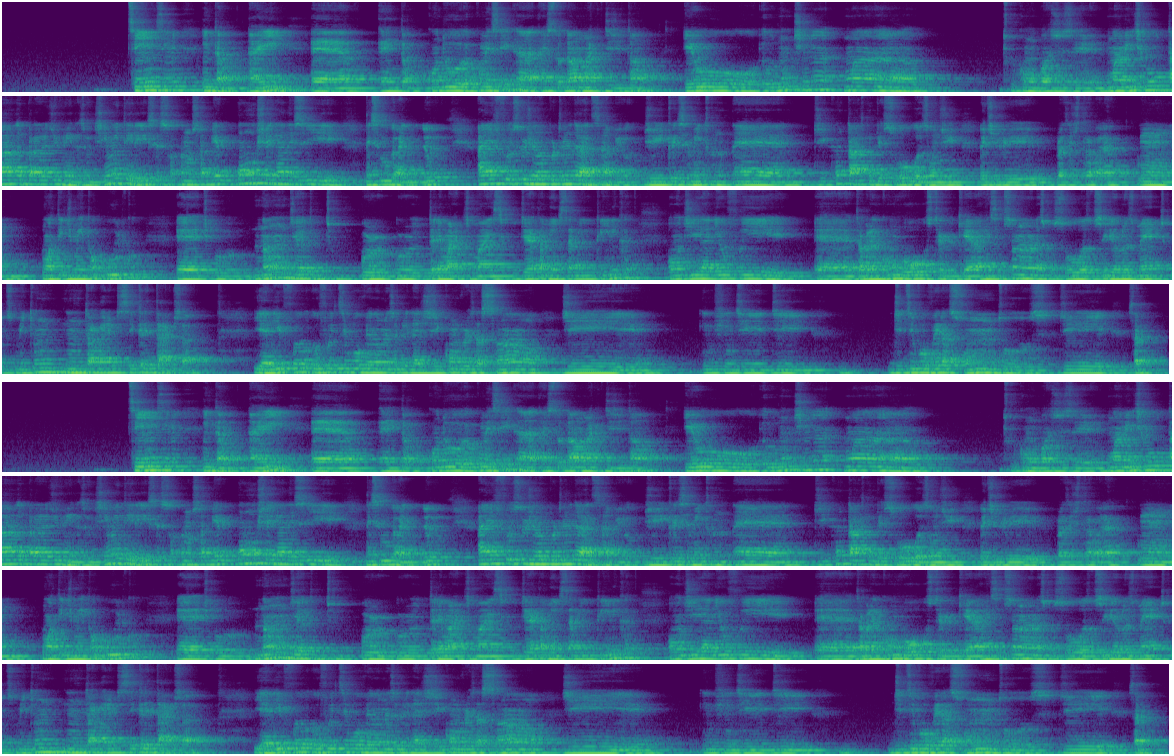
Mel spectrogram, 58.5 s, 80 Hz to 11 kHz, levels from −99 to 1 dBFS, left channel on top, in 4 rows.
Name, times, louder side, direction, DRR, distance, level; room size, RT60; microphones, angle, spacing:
voice 1, 1.6-8.2 8.5-11.5 12.5-31.0 31.4-37.2 37.6-52.1 52.6-54.1 54.3-54.5 55.0-58.1, left 1 dB, 50° left, -3 dB, 5.0 m, -26 dB
20.0 x 12.0 x 3.4 m, 1.2 s
head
